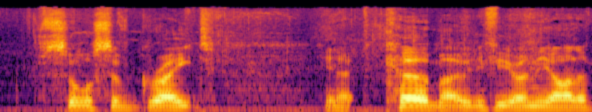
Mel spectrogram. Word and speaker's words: Kermode: but it is Kermode, and the easiest way of remembering it is like Kermit. And you know, believe me, nobody gets it right, but that's it. And the actual proper pronunciation is Kermit.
